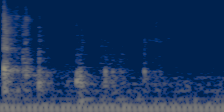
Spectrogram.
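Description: A light click, then a few faint taps as things are handled on a countertop, over a steady low hum.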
